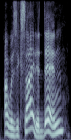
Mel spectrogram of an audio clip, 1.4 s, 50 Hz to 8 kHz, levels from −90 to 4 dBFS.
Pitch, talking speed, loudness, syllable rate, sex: 190 Hz, 170 wpm, -15 LUFS, 5.3 syllables/s, male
